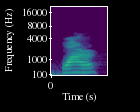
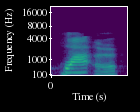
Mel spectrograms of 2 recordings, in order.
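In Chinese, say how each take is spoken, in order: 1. 这是用北京口音说的。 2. 这是用台湾口音说的。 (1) "你们是讲花儿对不对？厉害吧，对不对？我这练很久" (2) "我们以前读是花儿"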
